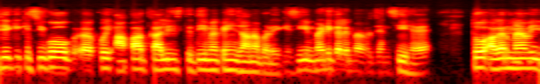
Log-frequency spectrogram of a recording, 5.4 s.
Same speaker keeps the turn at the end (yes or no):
yes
